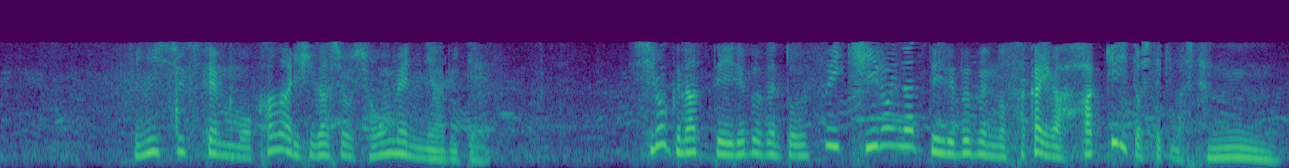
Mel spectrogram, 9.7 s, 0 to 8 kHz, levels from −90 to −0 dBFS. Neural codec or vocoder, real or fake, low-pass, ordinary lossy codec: none; real; 7.2 kHz; AAC, 16 kbps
